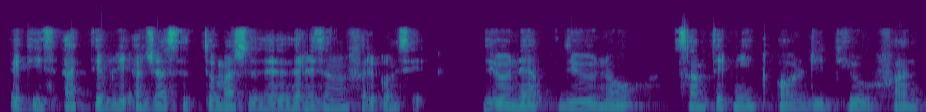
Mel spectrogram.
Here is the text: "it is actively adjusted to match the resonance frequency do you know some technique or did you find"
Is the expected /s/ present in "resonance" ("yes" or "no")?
no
